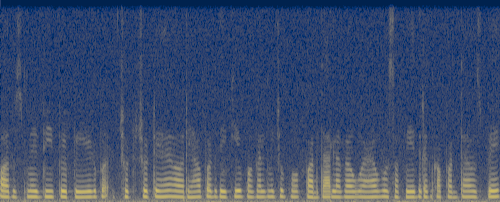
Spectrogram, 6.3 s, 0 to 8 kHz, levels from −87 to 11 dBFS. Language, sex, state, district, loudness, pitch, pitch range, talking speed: Hindi, female, Chhattisgarh, Kabirdham, -16 LUFS, 220 Hz, 220-225 Hz, 270 wpm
